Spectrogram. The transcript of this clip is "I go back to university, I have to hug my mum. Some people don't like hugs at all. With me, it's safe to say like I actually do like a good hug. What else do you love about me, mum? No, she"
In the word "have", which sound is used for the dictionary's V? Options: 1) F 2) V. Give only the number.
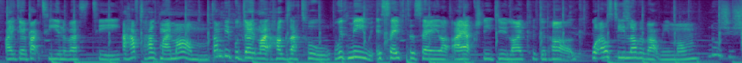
1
